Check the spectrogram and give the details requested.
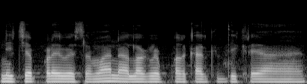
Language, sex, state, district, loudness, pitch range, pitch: Hindi, male, Jharkhand, Garhwa, -17 LUFS, 125-130 Hz, 125 Hz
